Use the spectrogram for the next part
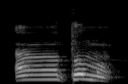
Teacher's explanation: Selanjutnya antum ikhfa safawi, karena nun sukun bertemu dengan ta. Cara membacanya menyamarkan suara nun sukun dan disertai dengan dengung.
